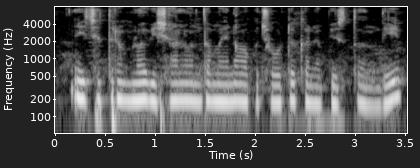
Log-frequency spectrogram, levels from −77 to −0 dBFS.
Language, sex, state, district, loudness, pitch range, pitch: Telugu, female, Telangana, Hyderabad, -16 LUFS, 175-190 Hz, 185 Hz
